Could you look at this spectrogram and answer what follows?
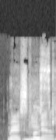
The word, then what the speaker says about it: Moschino: Maraschino. – Moschino. Moschino.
